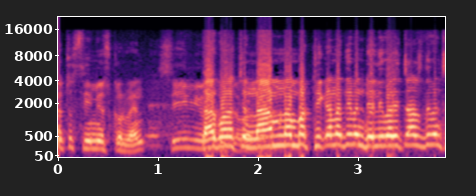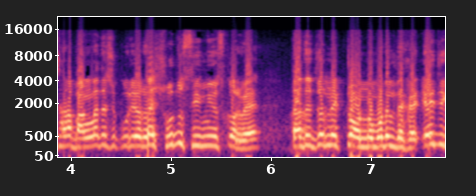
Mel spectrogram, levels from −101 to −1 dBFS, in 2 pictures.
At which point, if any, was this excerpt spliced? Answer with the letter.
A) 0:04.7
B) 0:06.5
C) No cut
A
